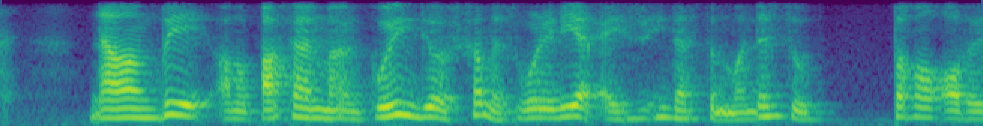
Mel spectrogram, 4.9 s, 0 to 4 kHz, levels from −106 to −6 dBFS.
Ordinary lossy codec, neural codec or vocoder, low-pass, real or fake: none; codec, 16 kHz, 0.5 kbps, FunCodec, trained on LibriTTS, 25 frames a second; 3.6 kHz; fake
